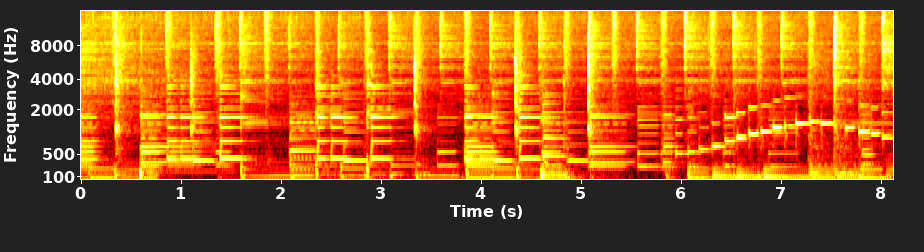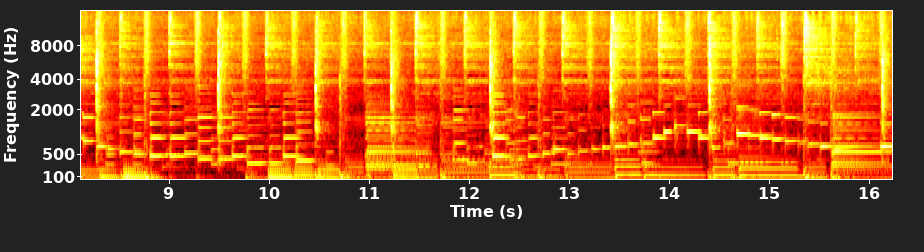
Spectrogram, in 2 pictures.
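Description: Jazz piano solo on a grand piano, with fast runs that climb and fall back about halfway through and again near the end, backed by bass and a drum kit keeping time.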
